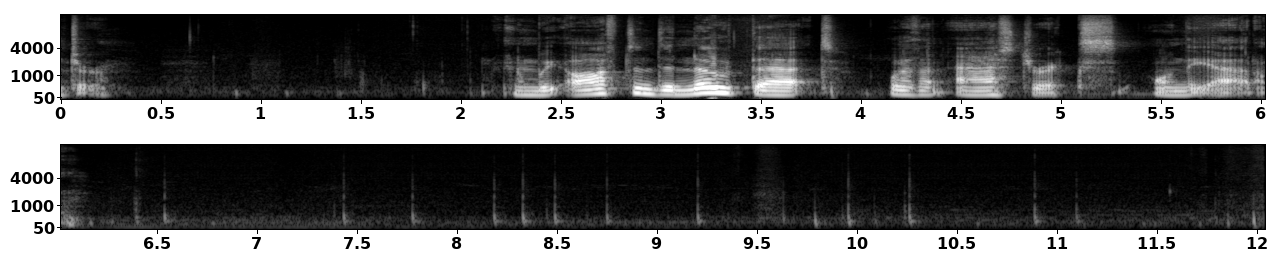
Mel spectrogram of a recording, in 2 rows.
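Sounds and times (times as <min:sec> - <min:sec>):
stylus scratching on screen: 0:06.4 - 0:12.0
stylus tapping on tablet screen: 0:07.3 - 0:11.3.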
